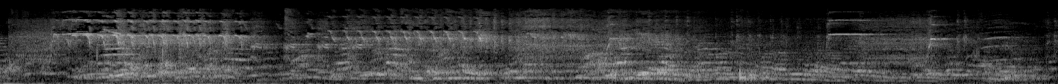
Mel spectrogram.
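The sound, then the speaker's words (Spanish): Many birds sing in a rural community, with high, rapid chirps and tweets overlapping in a dense chorus. The sound stays fairly loud and steady for about ten seconds. “Voy a grabar los pájaros.”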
